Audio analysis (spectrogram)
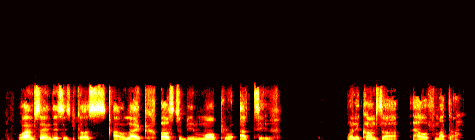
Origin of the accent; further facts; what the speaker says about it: Nigeria; I am 51 years old. I'm from Africa, Nigeria.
